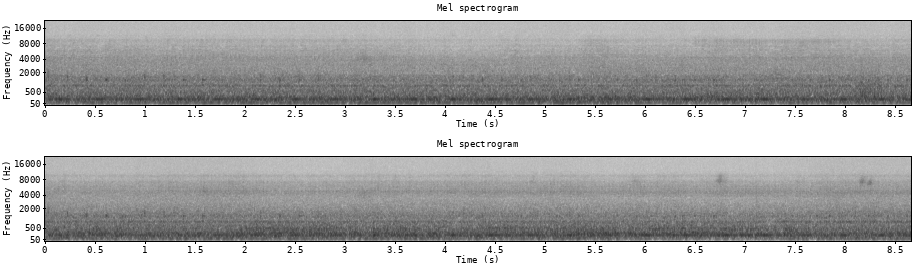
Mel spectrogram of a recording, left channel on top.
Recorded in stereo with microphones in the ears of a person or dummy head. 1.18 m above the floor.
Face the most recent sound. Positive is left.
No sound to turn to.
